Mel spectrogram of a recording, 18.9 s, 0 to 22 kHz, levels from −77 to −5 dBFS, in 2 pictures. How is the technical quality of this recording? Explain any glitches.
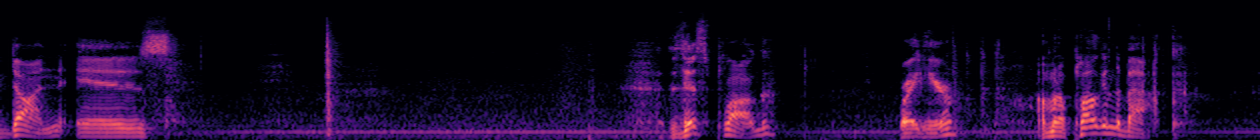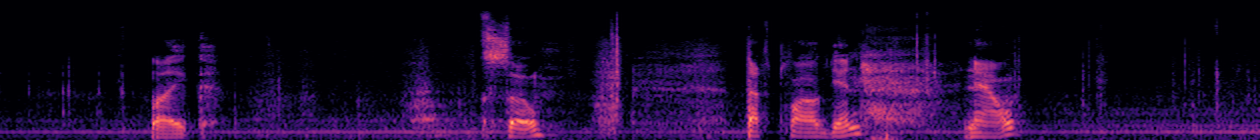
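The recording has no technical faults to report. There are no glitches anywhere in the audio, so there is nothing to explain.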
